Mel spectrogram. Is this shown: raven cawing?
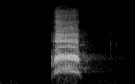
yes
